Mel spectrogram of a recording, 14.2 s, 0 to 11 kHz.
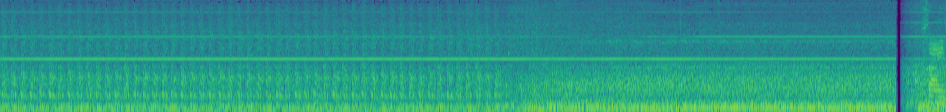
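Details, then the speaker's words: Freightliner Cascadia DD15 diesel idling after cam housing reassembly and timing setup. It settles into a steady, even clatter with a faint constant whistle and no irregular knocking. It sounds better than before and runs normally. "you can hear the engine it is better than before right"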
